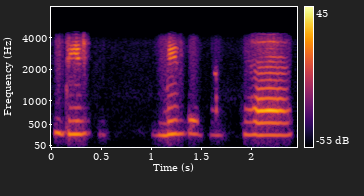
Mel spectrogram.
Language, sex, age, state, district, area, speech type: Bengali, female, 45-60, West Bengal, Alipurduar, rural, conversation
